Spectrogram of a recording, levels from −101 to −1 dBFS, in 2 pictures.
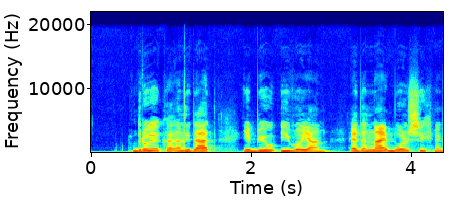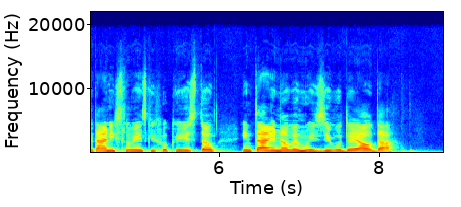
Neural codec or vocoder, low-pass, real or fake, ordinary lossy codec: codec, 44.1 kHz, 7.8 kbps, Pupu-Codec; 19.8 kHz; fake; none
